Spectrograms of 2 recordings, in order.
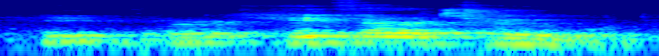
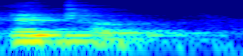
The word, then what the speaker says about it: hitherto: So you couldn't really say hither or hitter. You'd have to say hither, hitherto, hitherto.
